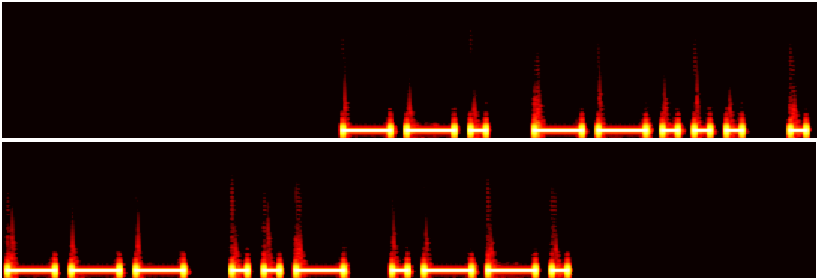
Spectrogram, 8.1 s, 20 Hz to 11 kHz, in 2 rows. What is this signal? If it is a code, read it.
Morse code, heard as a keyed tone, about 15 wpm, 700 Hz. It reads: G7JUP
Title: DXCC-100 Call Signs - 5 Characters - Repeated 2x - 15wpm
